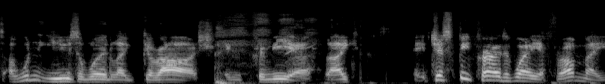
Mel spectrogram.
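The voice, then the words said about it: Rural Middle England accent. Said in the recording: “you can tell by my accent, I'm still pretty much middle of England, rural Worcestershire. I've got a strange dialect.”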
